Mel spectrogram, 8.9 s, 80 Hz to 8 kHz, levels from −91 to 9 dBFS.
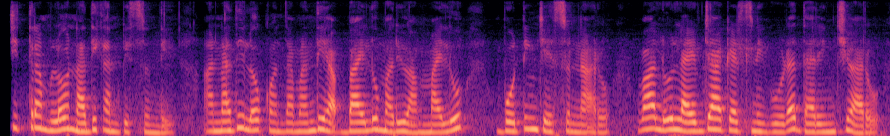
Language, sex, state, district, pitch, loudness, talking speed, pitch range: Telugu, female, Telangana, Mahabubabad, 195 Hz, -14 LUFS, 115 wpm, 180-225 Hz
